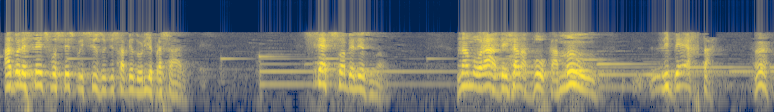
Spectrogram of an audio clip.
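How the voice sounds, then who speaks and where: A man preaching a sermon to young people as a pastor, emphatic, with rhetorical questions and joking asides. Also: a little high. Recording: phone-like, with loud music.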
